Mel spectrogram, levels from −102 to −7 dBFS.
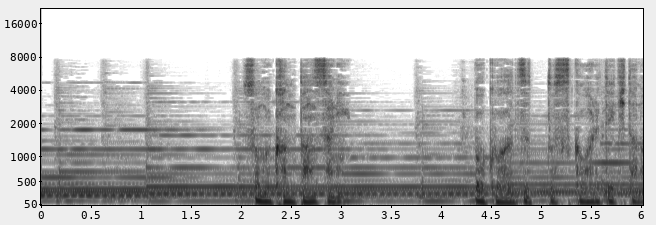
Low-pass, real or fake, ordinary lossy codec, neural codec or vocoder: none; real; none; none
